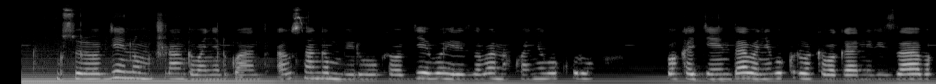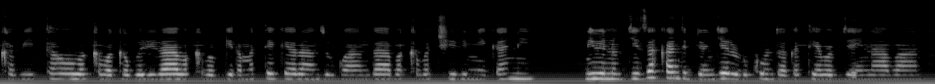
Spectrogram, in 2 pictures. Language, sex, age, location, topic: Kinyarwanda, female, 18-24, Kigali, health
